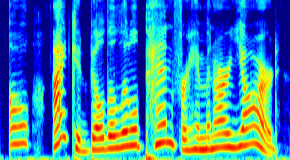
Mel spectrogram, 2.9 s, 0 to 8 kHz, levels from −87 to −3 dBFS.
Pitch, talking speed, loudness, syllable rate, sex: 260 Hz, 250 wpm, -17 LUFS, 5.5 syllables/s, female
